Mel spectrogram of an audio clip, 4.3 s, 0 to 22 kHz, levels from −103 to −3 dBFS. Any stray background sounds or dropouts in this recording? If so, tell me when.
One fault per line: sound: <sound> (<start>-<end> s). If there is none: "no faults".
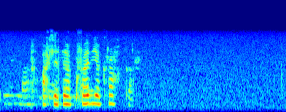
no faults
